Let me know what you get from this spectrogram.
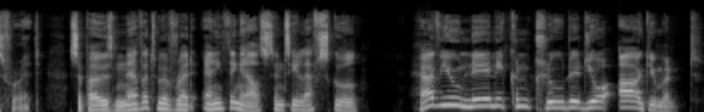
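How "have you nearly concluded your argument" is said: high, slow judge's voice; weary judge. A narrator's reading. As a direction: press the lawyer politely. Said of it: "the reply".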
